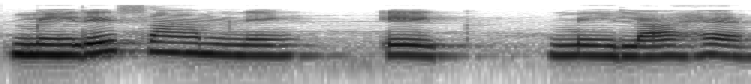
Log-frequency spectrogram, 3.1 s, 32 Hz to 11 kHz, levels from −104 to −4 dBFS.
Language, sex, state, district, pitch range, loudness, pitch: Hindi, female, Chhattisgarh, Raipur, 235-255 Hz, -16 LUFS, 240 Hz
